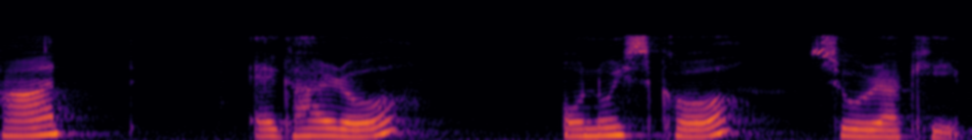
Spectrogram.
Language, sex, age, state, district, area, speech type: Assamese, female, 30-45, Assam, Charaideo, rural, spontaneous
